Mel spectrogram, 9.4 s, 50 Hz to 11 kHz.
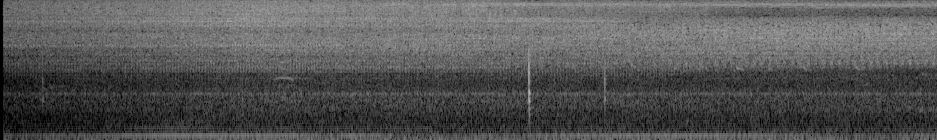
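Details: Cicadas, including Neotibicen tibicen, Neotibicen similaris and Neocicada hieroglyphica, in Bonaventure Cemetery, Savannah, Georgia, on a July 5, 2010 morning. Steady high buzzing drone continues throughout over a low engine hum, with a sharp click near the middle.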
